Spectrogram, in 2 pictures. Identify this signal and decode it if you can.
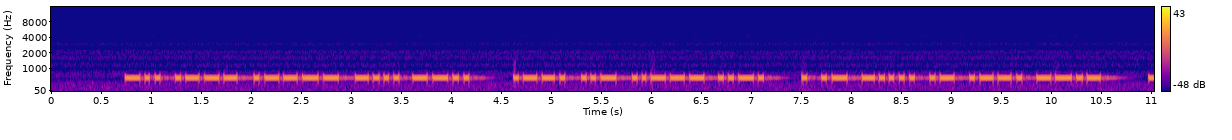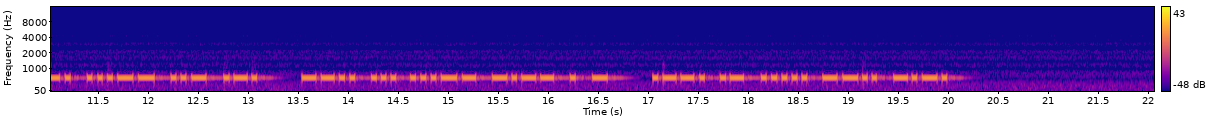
Morse code, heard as a keyed tone, hand-sent with a straight key, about 24 wpm, 590 Hz, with room echo. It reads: DJ1BZ PU2F EA6APQ N3UR ZS3YET PA5ZC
